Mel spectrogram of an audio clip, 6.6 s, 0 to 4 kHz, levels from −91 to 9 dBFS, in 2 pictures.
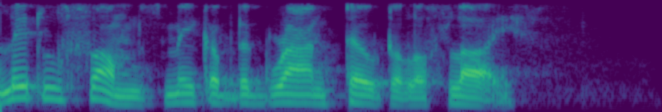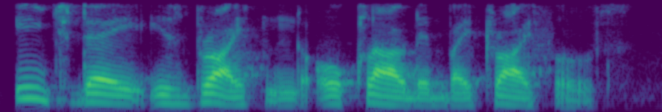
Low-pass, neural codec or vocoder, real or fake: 3.6 kHz; codec, 16 kHz, 16 kbps, FunCodec, trained on Chinese and English, 50 frames a second; fake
